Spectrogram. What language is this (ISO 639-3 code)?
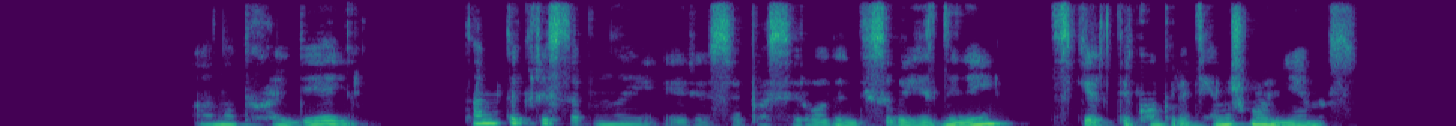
lit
